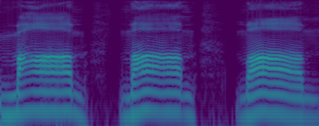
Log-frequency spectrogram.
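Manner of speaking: play-acted, strained, mild half-screamed calls. Recounting an episode where a character screams as the phone rings: retelling a scream for mom. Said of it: "and he's screaming".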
